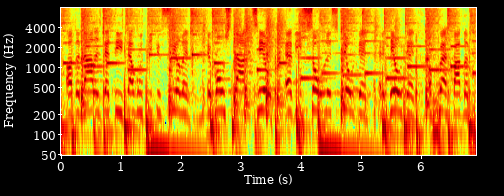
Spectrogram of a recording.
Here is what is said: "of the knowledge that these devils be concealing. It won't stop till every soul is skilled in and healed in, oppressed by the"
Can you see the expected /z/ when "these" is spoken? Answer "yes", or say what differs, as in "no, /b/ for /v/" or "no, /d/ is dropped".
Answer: yes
